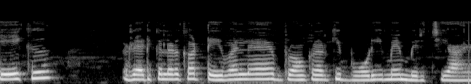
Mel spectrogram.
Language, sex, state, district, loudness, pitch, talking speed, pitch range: Hindi, female, Bihar, West Champaran, -12 LUFS, 225 Hz, 180 wpm, 215-245 Hz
